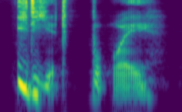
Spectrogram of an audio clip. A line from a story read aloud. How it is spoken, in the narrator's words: Snape snarled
